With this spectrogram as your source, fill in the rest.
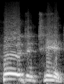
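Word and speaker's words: skördetid: say um so yeah herder tied is probably the most like um unexpected pronunciation for uh for the native brits here at least because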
